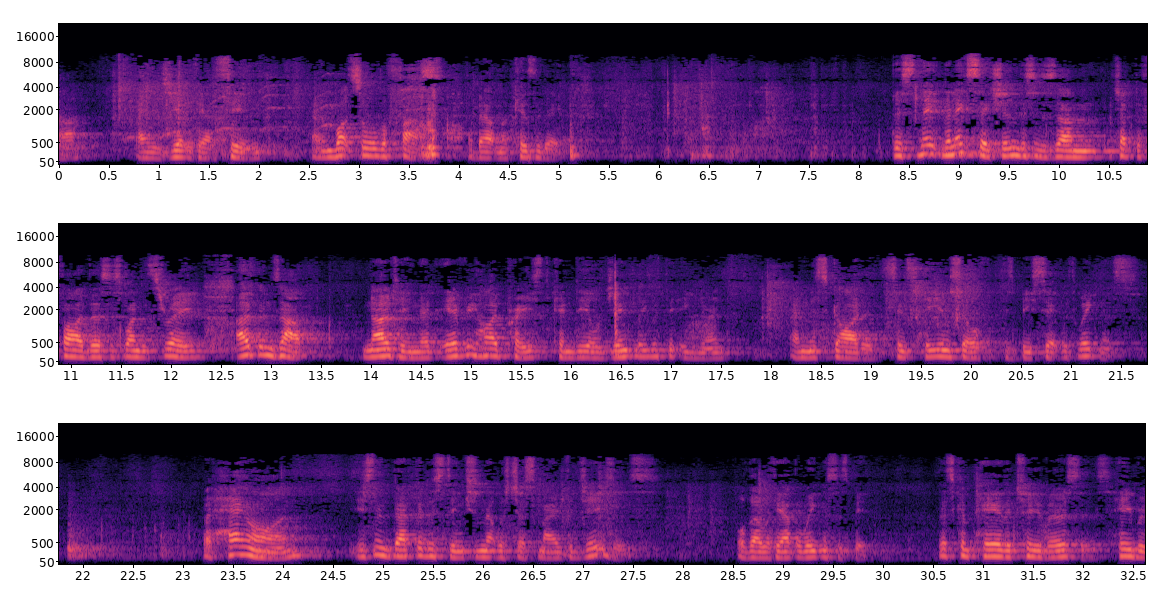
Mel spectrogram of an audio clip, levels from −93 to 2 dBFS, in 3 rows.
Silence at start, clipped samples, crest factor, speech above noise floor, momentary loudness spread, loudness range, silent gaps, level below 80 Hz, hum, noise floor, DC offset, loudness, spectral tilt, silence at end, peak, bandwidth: 0 s; under 0.1%; 20 dB; 28 dB; 18 LU; 8 LU; none; -80 dBFS; none; -59 dBFS; under 0.1%; -31 LUFS; -5 dB/octave; 0 s; -12 dBFS; 10.5 kHz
